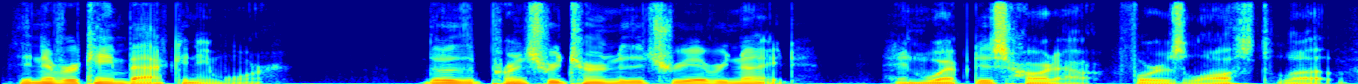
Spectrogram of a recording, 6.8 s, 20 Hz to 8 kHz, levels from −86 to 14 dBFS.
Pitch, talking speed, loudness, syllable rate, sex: 100 Hz, 210 wpm, -18 LUFS, 5.7 syllables/s, male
